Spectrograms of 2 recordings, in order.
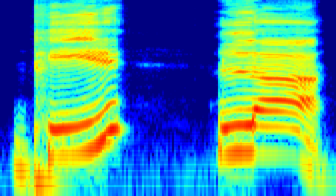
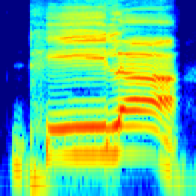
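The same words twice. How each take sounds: First: "ढीला" split into two long syllables. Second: Said in the usual way. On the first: Shown as a demonstration. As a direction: draw out ढी, pause, then ला in "ढीला". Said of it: "एक एक अक्षर का उच्चारण". ("ढीला" को तोड़कर, ढी... ला) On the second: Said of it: "तो मिलके बन जाएगा".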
